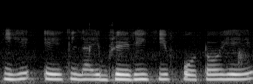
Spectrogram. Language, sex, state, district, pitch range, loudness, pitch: Hindi, female, Madhya Pradesh, Bhopal, 230-240 Hz, -16 LUFS, 235 Hz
